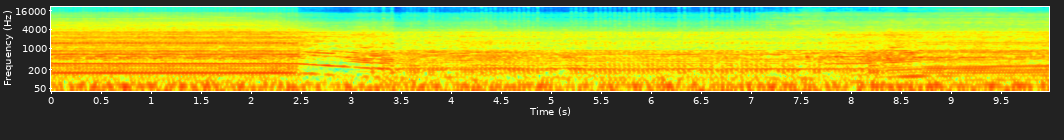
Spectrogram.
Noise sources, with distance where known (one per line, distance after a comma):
unidentified powered saw, near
